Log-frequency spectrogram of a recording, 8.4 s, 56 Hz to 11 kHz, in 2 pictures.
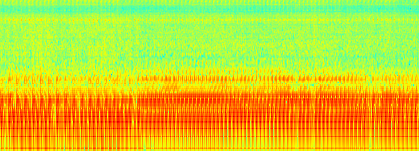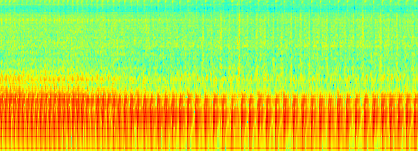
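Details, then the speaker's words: PE24 carburetor on a Satria FU motorcycle, stock needle jet with J6ZB needle, pilot jet 35, air screw nearly out: idle wanders up and down, revs slow to drop, no crisp rev; too rich at low rpm from the oversized, too-short needle jet. "ini artinya untuk RPM bawah ini terlalu basah guys ya padahal saya menggunakan PJ ukuran 35 aja guys dan IDnya juga gak bisa stabil kayak gini ya agak naik turun sedikit"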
